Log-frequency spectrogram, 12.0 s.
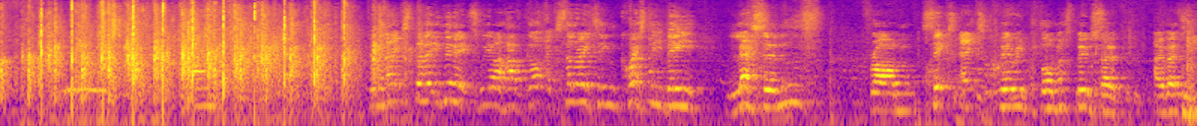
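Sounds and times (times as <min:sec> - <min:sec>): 
audience round of applause: 0:00.0 - 0:04.2
speech: 0:06.0 - 0:11.9.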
